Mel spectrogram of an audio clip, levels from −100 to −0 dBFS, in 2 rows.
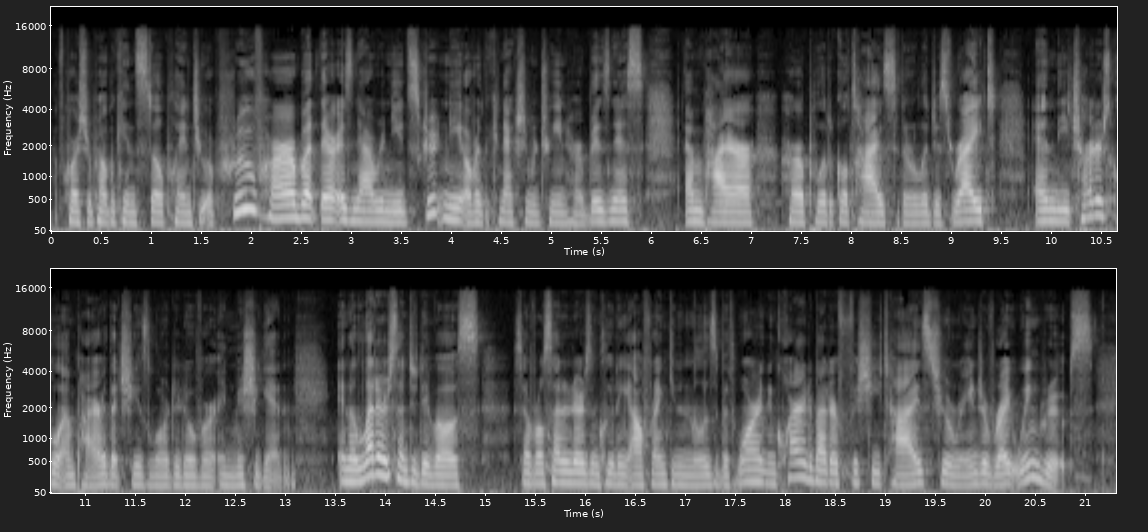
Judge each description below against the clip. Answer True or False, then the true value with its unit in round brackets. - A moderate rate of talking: True (185 wpm)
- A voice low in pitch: False (150 Hz)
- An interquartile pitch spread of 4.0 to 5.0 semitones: False (2.8 semitones)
